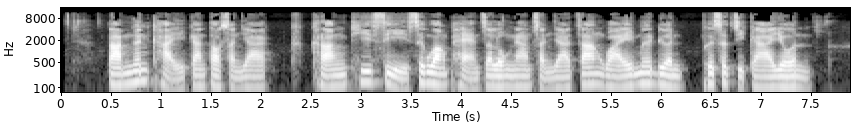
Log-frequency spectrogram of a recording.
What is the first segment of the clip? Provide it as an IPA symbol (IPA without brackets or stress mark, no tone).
t̪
